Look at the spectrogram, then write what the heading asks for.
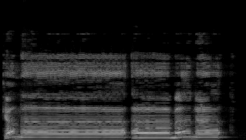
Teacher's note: آمنا ألف ساكن قبل همزة مفتوح مد بدل بمقدار حركتين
